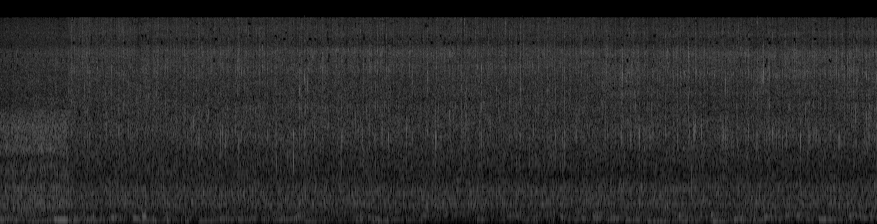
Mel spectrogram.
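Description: Small stream cascading over a low weir and down rocks: a steady rush of falling, splashing water.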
